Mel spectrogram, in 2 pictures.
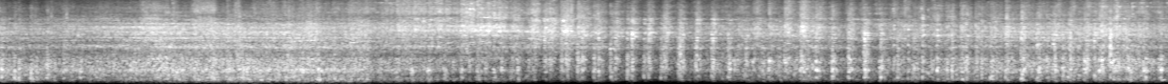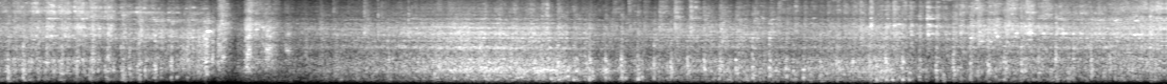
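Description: A long freight train of open-top wagons rolling past close by, the wheels clattering rhythmically over the rail joints in a steady clickety-clack. There is a brief lull about two-thirds of the way through.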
